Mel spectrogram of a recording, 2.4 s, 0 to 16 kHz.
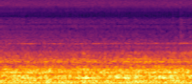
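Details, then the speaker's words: Panasonic FV0811RF2 basic-model bathroom ventilation fan, newly installed in a 1960 house, on the higher setting, spooling up: soft, steady, even whoosh with no rattle, tick or whine; significantly quieter than the old fan, normal operation. "it does take a little bit to spool up I noticed but it is significantly quieter than that old fan that was in here"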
